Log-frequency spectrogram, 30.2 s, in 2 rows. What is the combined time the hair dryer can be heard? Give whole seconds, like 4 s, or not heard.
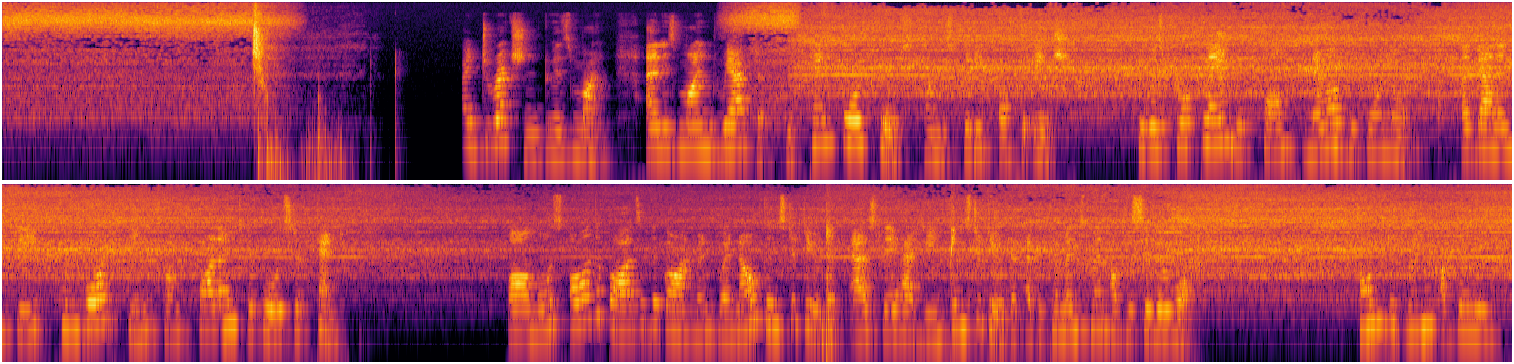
26 s.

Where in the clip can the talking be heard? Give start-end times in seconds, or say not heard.
4.6-10.7, 11.3-18.5, 20.1-27.0, 28.6-30.1.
